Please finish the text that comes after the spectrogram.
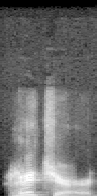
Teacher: did you know in english if you go to scotland they do trill their r's in scotland in some areas they might say richard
